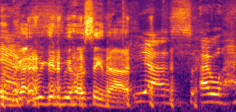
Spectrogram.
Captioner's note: laughter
